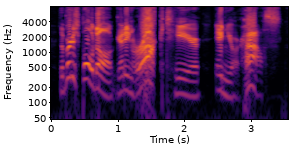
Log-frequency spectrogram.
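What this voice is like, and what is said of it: Vince McMahon impression. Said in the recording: “do my Vince voice”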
